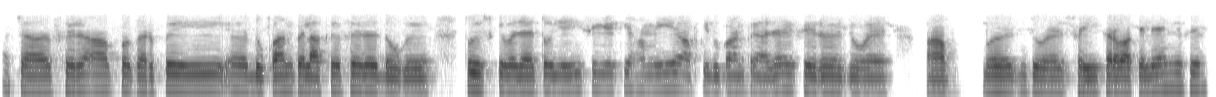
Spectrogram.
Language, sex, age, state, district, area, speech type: Hindi, male, 30-45, Rajasthan, Jaipur, urban, conversation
